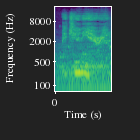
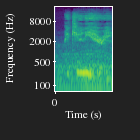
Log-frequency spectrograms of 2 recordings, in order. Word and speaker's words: pecuniary: Pecuniary. Oh, pecuniarity. Oh, let me say it again. Pecuniary.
